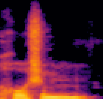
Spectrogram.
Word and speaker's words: Horsham: And speaking of Sussex, Joe was asking about the Horsham. Am I pronouncing that right? Sorry, is it Horsham co-working events or?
